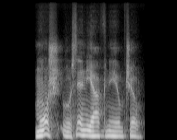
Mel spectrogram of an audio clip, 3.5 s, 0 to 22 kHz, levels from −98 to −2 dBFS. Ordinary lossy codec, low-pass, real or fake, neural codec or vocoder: none; 19.8 kHz; fake; autoencoder, 48 kHz, 32 numbers a frame, DAC-VAE, trained on Japanese speech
